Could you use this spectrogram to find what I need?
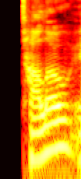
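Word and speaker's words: Ta Lo: So it's more about a land, and Talo is how you say it, is where she's from.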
